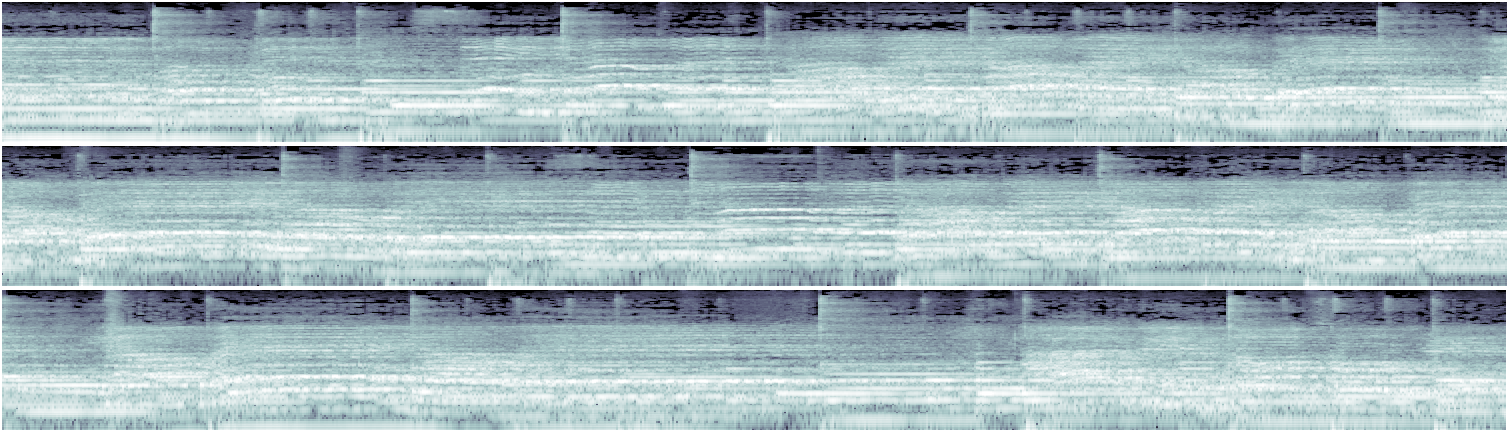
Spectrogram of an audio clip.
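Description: Live gospel worship song: a woman's voice leads the singing, with a group of backing vocalists and keyboard accompaniment.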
